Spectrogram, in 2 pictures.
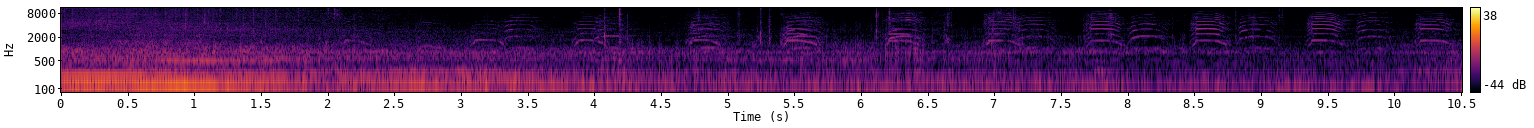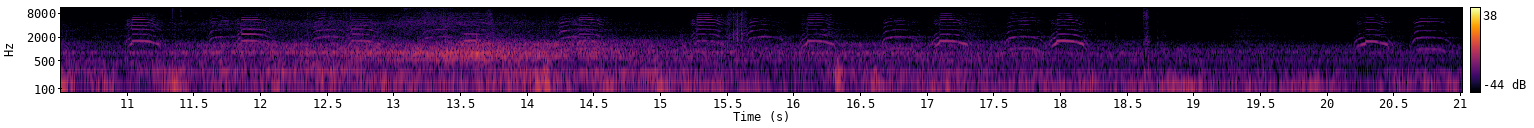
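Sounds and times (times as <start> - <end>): birds calling: 1.8 - 18.8.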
